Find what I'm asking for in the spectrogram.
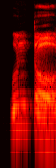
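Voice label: "guntur", Malay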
